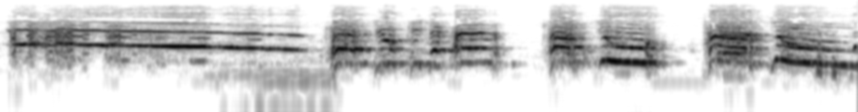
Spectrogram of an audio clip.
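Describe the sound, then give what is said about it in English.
A voice imitates a rooster's crow as Peter Pan's taunting victory cry from the shore: a long, high, falling crow followed by several shorter, choppy crowing bursts, loud and clear with no other talk. “And from the shore came Peter Pan's taunting cry of victory.”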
